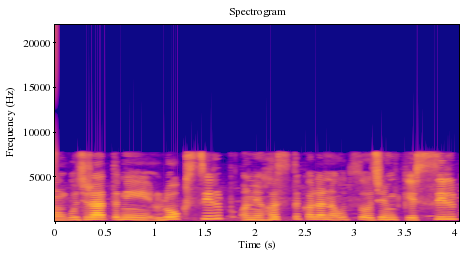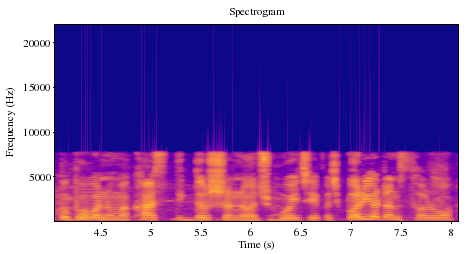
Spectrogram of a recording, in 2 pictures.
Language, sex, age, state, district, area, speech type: Gujarati, female, 30-45, Gujarat, Rajkot, rural, spontaneous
